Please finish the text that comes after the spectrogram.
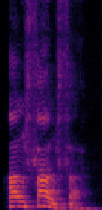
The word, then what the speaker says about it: alfalfa: Alfalfa, alfalfa, alfafa, alfalfa, alfafa, tá? Se escreve igual, a pronúncia é parecida, mas aqui tem um L a mais, tá?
